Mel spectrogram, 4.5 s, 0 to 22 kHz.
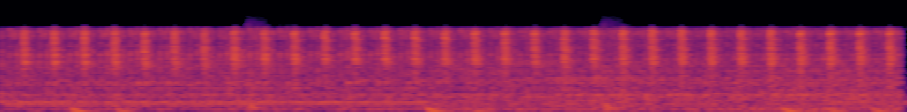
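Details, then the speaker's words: GAZelle Business van, 2021, 15,000 km, oil apparently never changed, idling before repair: sharp even ticking about three times a second. Hydraulic lifters tapping; an oil change cured it, though owners feared piston trouble. "а ну стучали компенсаторы гидрокомпенсаторы"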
